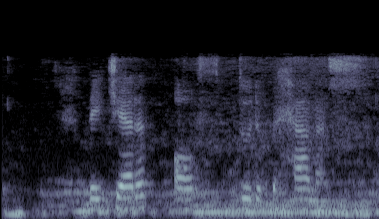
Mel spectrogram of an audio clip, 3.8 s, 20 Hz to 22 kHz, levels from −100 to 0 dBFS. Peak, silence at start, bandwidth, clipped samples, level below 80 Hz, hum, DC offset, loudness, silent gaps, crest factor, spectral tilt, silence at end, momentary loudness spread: -22 dBFS; 0.05 s; 8.2 kHz; under 0.1%; -68 dBFS; none; under 0.1%; -39 LUFS; none; 18 dB; -4.5 dB/octave; 0 s; 11 LU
